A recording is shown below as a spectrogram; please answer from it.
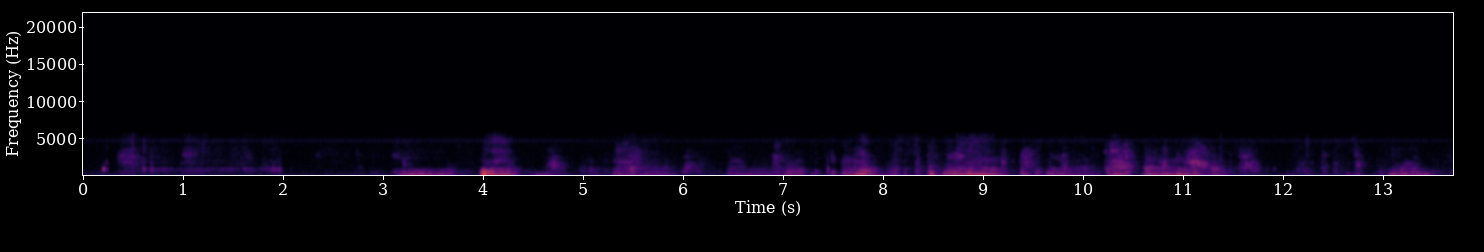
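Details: Playful growling from two young Clumber Spaniel pups aged eight and three months, as rough low rumbles and gruff bursts repeat through the middle stretch, with scuffles, knocks and a few sharper yips.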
